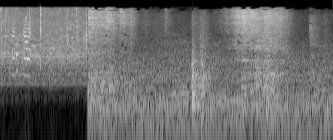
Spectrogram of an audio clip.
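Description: A spoon stirs and scrapes in a dish while olive oil, Espelette pepper and fleur de sel are mixed, giving soft close rubbing and a light clink with no talking.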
